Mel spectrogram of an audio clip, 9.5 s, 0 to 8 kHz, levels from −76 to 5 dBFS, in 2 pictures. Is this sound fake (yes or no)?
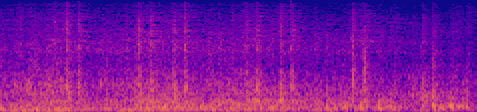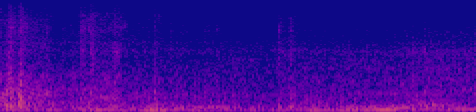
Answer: no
